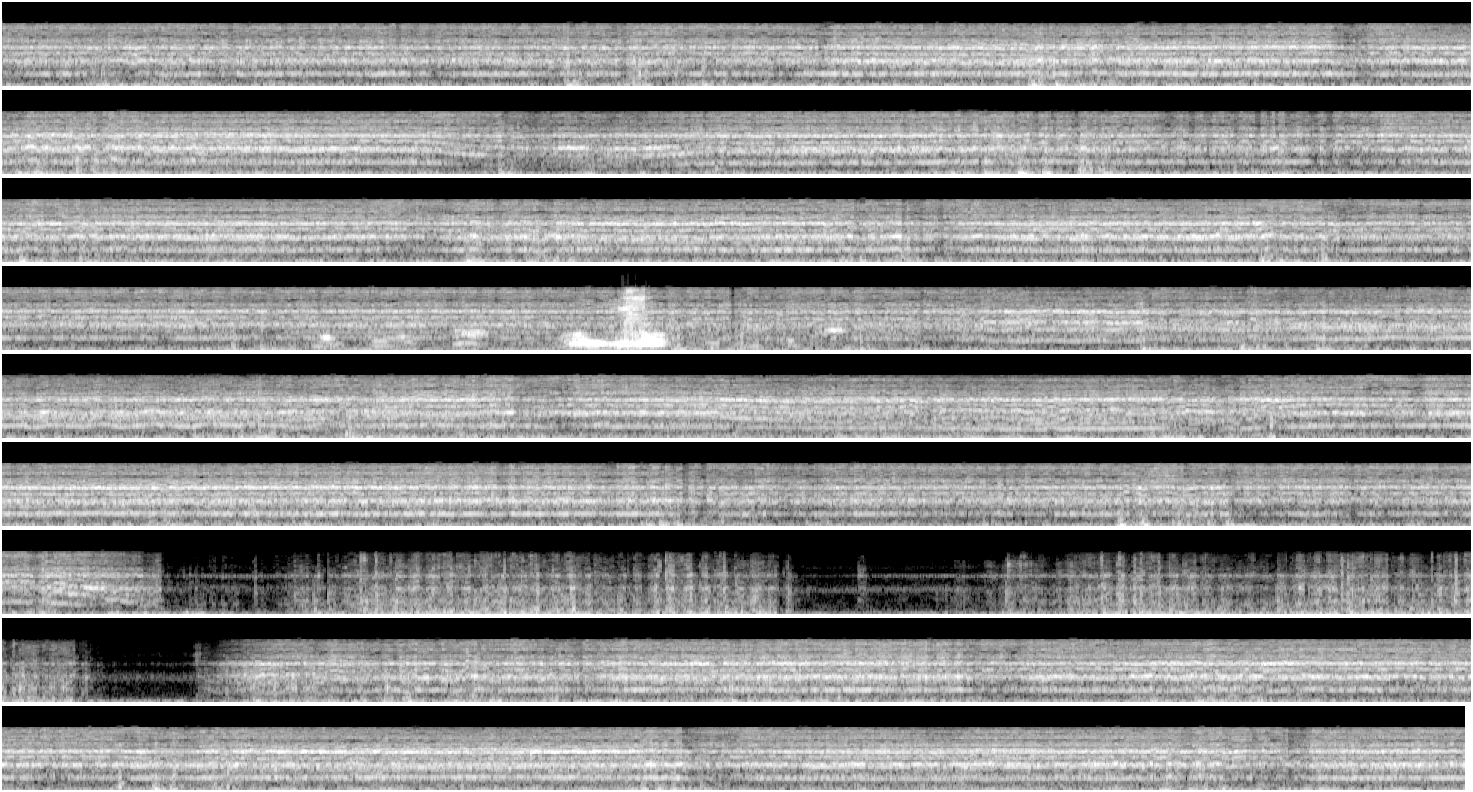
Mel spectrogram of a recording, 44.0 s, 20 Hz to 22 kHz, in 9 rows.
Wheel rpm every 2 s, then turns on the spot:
160, 160, 160, 140, 160, 160, 160, 160, 150, 130, 150, 130, 160, 160, 130, 30, 20, 80, 160, 160, 160, 160.
30-34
